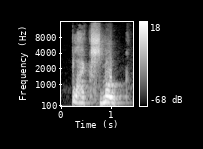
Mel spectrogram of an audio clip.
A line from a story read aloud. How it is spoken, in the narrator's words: the voices cried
